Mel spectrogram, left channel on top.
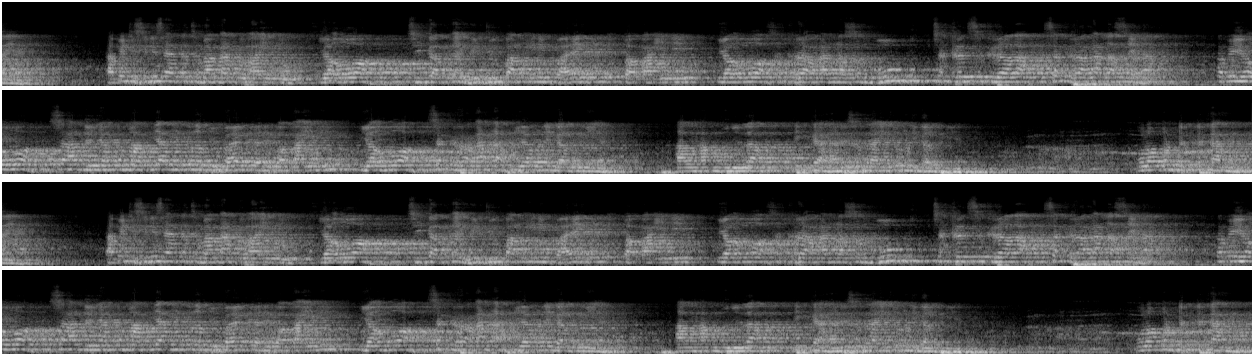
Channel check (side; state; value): both; normal; correlation 0.51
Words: Tapi di sini saya terjemahkan doa itu, ya Allah, jika kehidupan ini baik untuk bapak ini, ya Allah segerakanlah sembuh, segerakanlah sehat. Tapi ya Allah, seandainya kematian itu lebih baik dari bapak ini, ya Allah segerakanlah dia meninggal dunia. Alhamdulillah 3 hari setelah itu meninggal dunia. Walaupun deg-degan,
